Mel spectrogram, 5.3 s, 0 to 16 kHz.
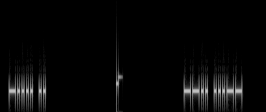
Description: Morse code, heard as a keyed tone, about 28 wpm, 700 Hz. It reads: 6 I Z 3
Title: Single-Letter Single-Number 28wpm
